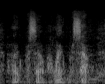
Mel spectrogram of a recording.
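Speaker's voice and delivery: whispered mantra. Shown as a demonstration. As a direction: whisper it under your breath all day. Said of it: "You go through the day".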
